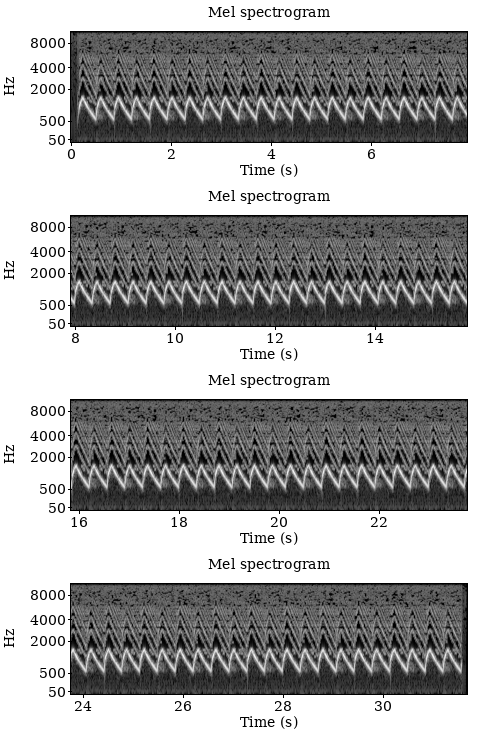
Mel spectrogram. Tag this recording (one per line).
chase
city
city-noise
cops
highway
loop
police
police-siren
siren
street
traffic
